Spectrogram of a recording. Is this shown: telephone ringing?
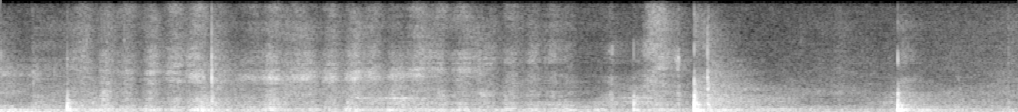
no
